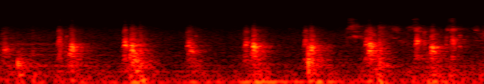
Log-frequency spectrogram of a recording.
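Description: Shoes of a couple of nuns squeak rhythmically with each step as they walk at a steady pace into Orly Airport, about nine short chirping squeaks in a row over a faint low hum.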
